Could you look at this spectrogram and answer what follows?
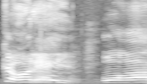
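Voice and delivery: high-pitched, half-laughing protest; exasperated wail. Real, not acted. Co-host demanding an answer from Cody, exasperated wail. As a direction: wail at him in helpless exasperation.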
